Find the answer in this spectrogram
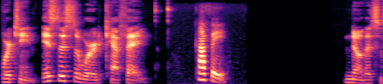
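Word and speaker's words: Café: the position of stress the stress and Cafe falls on the last syllable Cafe 21. that is the loudest part or the stressed part is the last syllable in the word Cafe Cafe Cafe 22.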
